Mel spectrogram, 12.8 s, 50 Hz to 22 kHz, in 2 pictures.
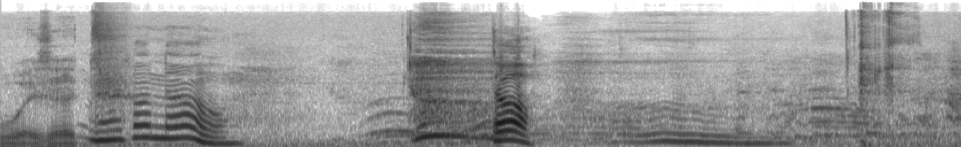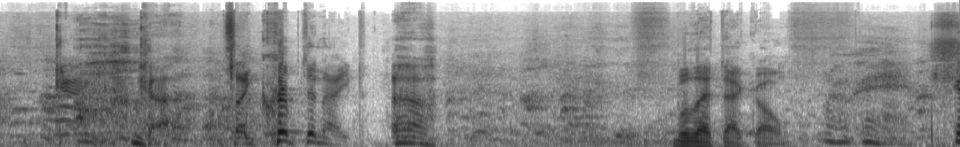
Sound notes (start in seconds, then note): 2.3 and audience gasp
